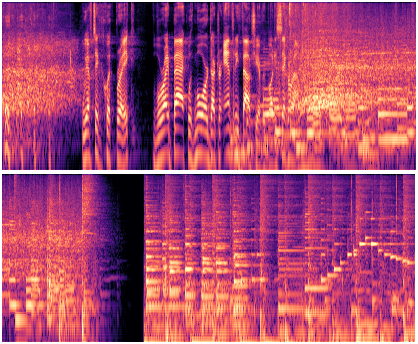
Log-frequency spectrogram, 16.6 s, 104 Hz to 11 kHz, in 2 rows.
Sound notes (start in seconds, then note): 9.4 applause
